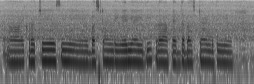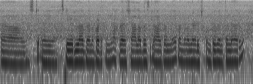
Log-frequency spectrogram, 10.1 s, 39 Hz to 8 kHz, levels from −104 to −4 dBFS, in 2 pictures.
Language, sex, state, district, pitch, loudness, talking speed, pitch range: Telugu, female, Andhra Pradesh, Guntur, 160 Hz, -24 LUFS, 155 wpm, 155-165 Hz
